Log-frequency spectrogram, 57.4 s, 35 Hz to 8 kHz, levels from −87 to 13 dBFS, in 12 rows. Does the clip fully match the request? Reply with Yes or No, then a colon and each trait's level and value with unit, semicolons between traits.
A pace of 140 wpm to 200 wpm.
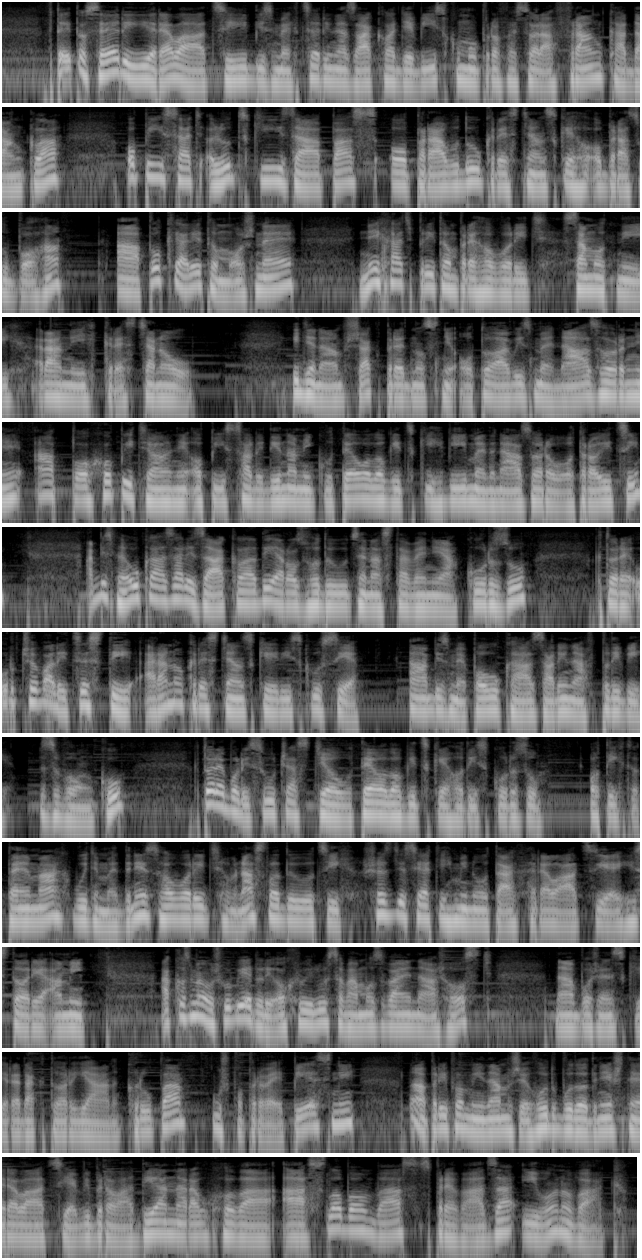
No: average, 130 wpm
